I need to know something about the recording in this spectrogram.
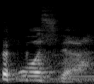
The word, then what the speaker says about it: Worcester: Worcester. Did I say that right? Yeah, that's how you pronounce it.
